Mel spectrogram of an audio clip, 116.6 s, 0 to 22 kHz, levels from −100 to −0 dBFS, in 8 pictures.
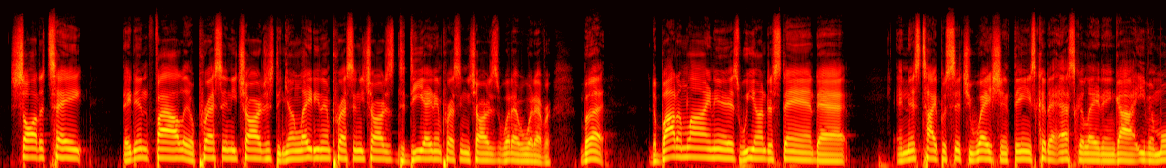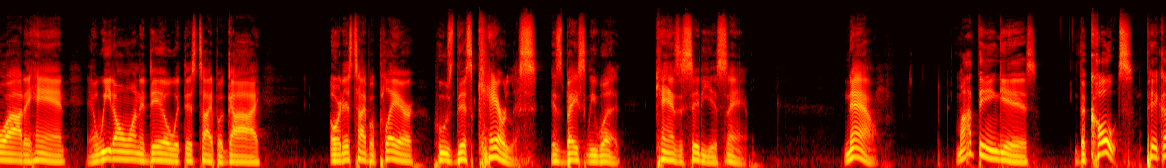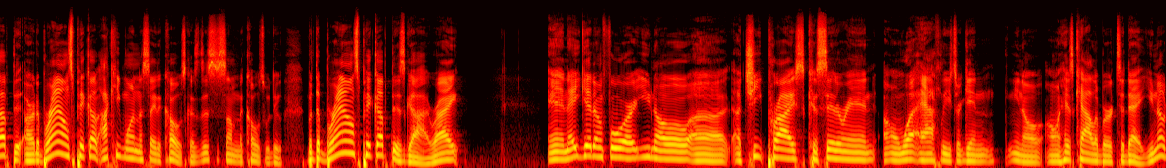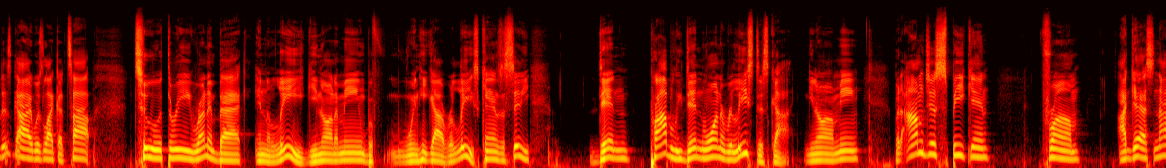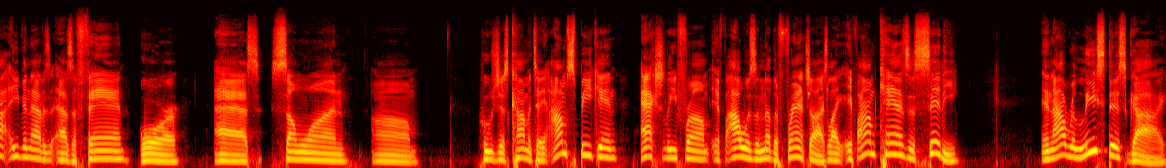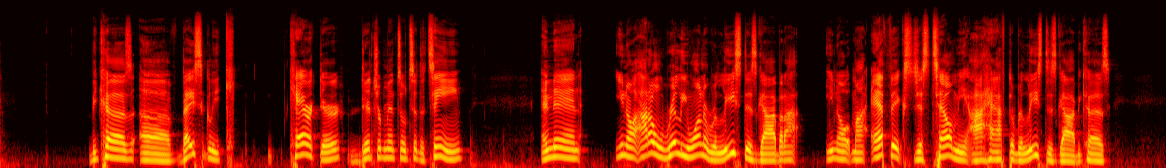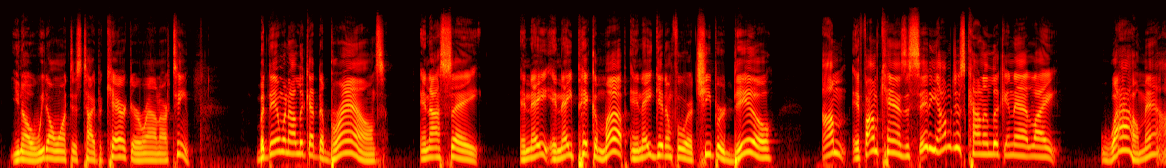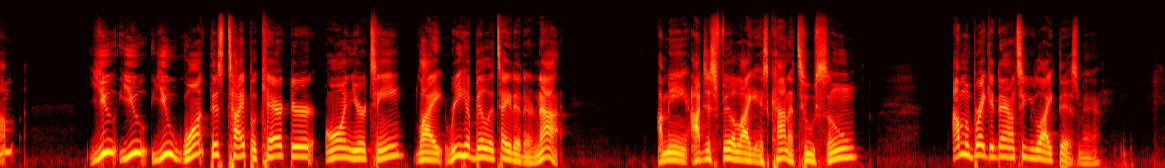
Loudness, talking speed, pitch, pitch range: -33 LUFS, 175 wpm, 140 Hz, 115-170 Hz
